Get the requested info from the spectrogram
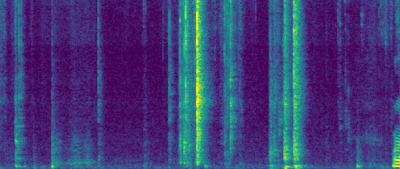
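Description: Craft materials handled on a tabletop cutting mat: light taps and clicks of paper pieces being picked up and set down, with two brief rustling scrapes about three seconds and four and a half seconds in, the first the loudest.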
